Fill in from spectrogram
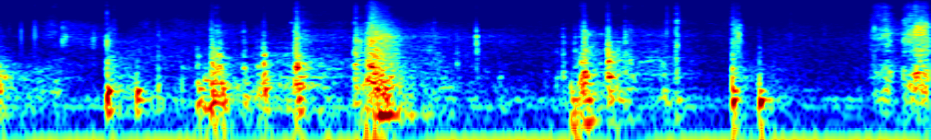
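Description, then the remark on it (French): A door being opened: a series of sharp clicks and knocks from the latch and handle, with a brief rushing scrape in the middle, then a few more rattling taps. “Il ouvre la porte.”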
